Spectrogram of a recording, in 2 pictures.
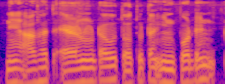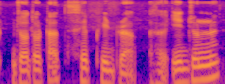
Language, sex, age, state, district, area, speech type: Bengali, male, 30-45, West Bengal, Darjeeling, urban, spontaneous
